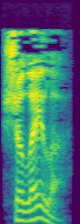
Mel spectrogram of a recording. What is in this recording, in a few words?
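"shillelagh", British English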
